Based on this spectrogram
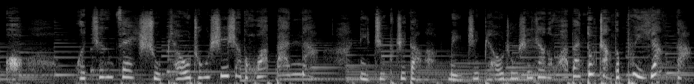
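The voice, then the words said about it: Speaking softly, almost whispering. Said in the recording (Chinese): “小声地”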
